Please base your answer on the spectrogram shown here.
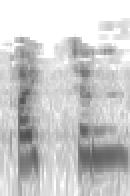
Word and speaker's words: Piketon: Ohio tiara tiara young hello and how to pronounce that picketed Piketon I Graham o Piketon right okay I've got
